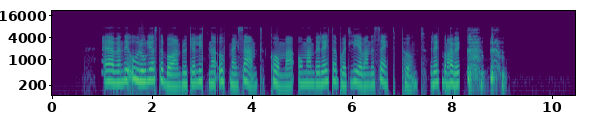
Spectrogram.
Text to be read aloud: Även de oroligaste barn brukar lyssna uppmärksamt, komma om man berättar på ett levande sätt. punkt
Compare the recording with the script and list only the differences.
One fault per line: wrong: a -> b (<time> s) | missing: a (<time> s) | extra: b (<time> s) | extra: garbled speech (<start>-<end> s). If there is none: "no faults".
extra: garbled speech (7.6-8.2 s)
